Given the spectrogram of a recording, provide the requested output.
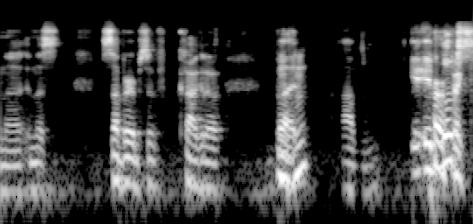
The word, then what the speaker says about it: Kragerø: you're probably in the in the suburbs of kragero but um perfect pronunciation perfect thank you i've heard you say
